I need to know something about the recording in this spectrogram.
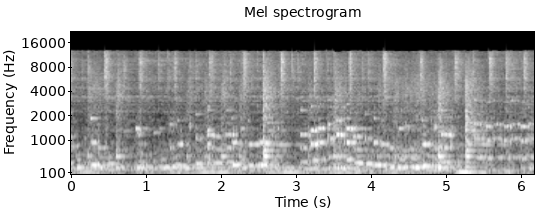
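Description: Hammond organ playing a jazz solo over its own low bass line, with a drum kit keeping time on the cymbals.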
